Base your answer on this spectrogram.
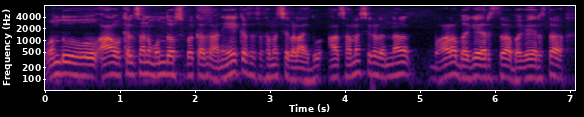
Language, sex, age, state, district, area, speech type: Kannada, male, 30-45, Karnataka, Davanagere, rural, spontaneous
